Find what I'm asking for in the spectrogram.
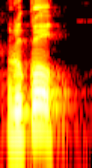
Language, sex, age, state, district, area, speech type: Hindi, male, 30-45, Madhya Pradesh, Balaghat, rural, read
